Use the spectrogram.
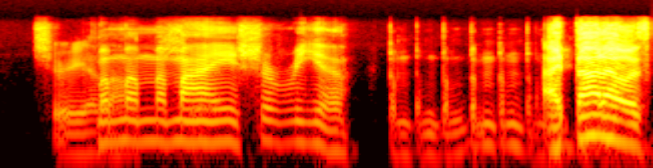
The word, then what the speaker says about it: Sharia: the Quran and the Hadith um so it's s h a r i a Sharia Sharia Sharia I thought I was close until you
